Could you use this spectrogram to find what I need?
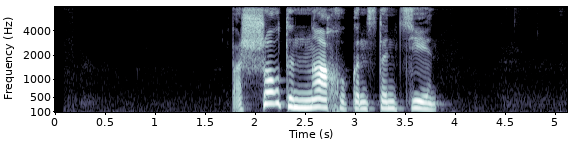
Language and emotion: Russian, angry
